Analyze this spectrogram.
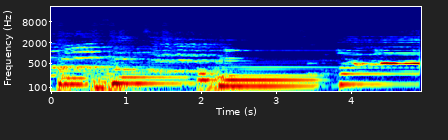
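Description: A woman singing a solo with instrumental accompaniment, holding one long note in the middle and pausing briefly just before the end.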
